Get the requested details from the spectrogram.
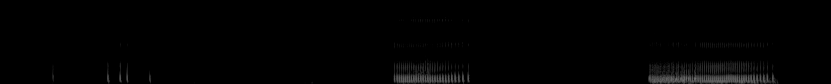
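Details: Cat snoring while asleep: a few soft clicks, then two loud, deep, rattling snores of about a second each that sound like a person's snoring.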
